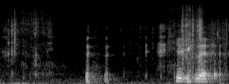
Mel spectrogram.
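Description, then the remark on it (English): Crisp crunching of a snack from a loud bag being chewed, several irregular bursts over a couple of seconds, with a muffled voice mixed in near the end. “Not only is the bag super horribly loud, but also you're crunching it in your mouth.”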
